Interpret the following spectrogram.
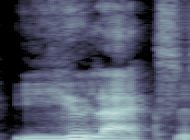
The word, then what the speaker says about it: Yullax: je pense qu'il l' je voulais que le mot se prononce aussi bien en français qu'en anglais puis que ça sonne à peu près pareil et puis si ben moi je le prononce Youx en français ou en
